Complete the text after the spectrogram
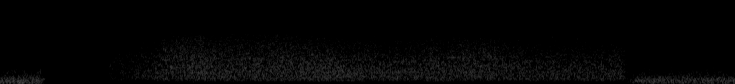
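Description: Sea waves wash softly in the distance.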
